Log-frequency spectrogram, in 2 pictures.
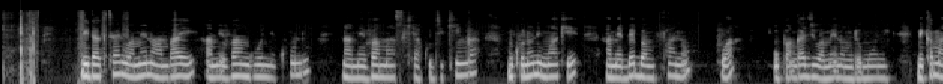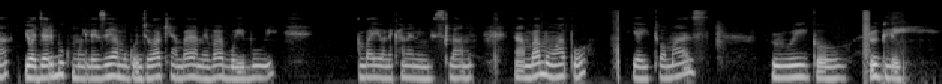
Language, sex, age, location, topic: Swahili, female, 18-24, Kisumu, health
